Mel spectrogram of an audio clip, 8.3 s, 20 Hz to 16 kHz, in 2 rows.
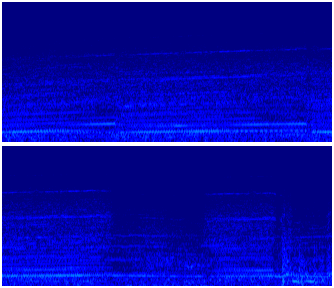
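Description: A Megane Trophy race car engine in the racing game rFactor 2 revs hard and continuously, its pitch sweeping up through repeated gear shifts, with brief tyre squeal, close and steady throughout.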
